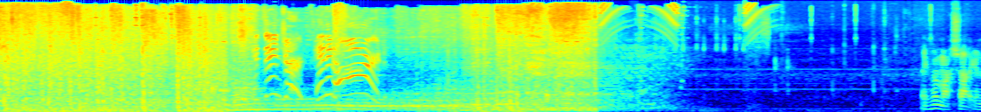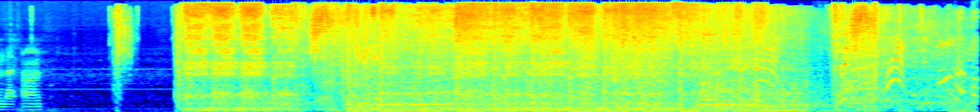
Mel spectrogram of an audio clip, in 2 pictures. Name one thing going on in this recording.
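Gunfire and explosions ring out in a video game.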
